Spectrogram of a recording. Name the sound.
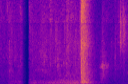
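window being closed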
